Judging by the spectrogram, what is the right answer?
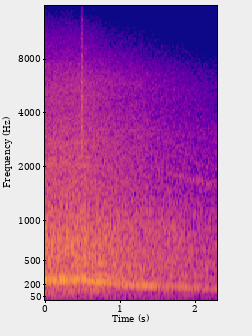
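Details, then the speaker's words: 1966 Dodge Coronet restomod with Gen 3 Hemi swap, electric radiator cooling fans powered by jumper wire: steady strong whooshing roar with faint motor tone slowly winding down; normal fan operation. "the fans fired up and they're super strong. We're going to get a lot of really good air flow through these fans and so that's exciting."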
